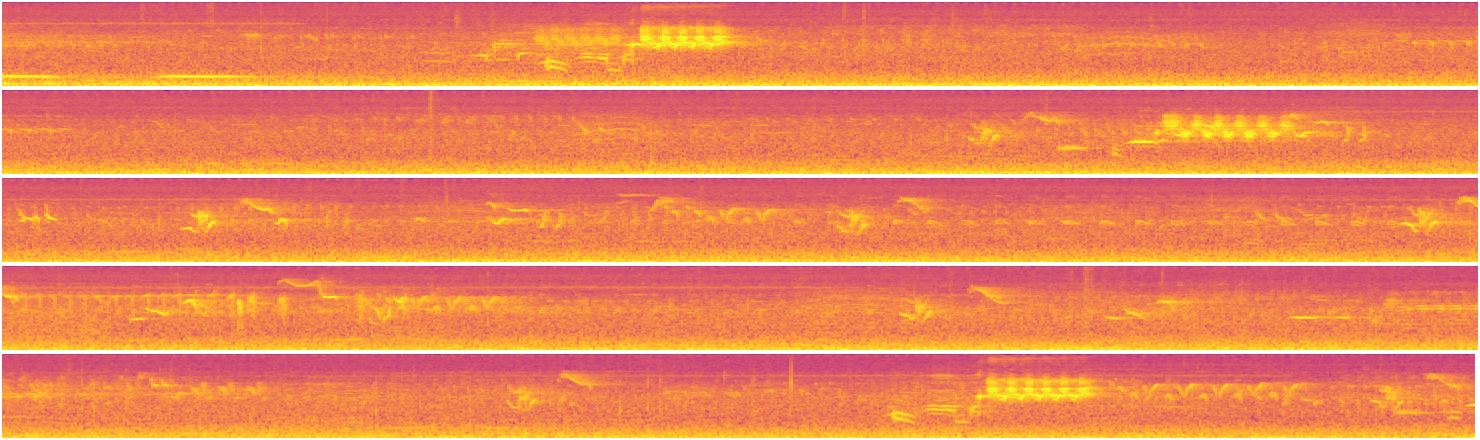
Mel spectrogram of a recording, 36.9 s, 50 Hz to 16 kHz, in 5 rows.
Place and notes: Wharton State Forest, NJ, USA - Penn Swamp Dawn
Two brief, joined recordings of a single dawnchorus at Penn Swamp located deep off the beaten track in Wharton State Forest. (Fostex FR2-LE; AT3032)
